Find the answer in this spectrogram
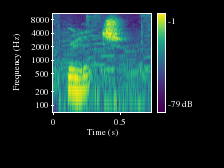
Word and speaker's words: Greenwich: Greenwich. Yeah. Greenwich Mean Time is 6 hours ahead. It's spelled weird. Green WCH. Sounds like that would be Greenwich.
